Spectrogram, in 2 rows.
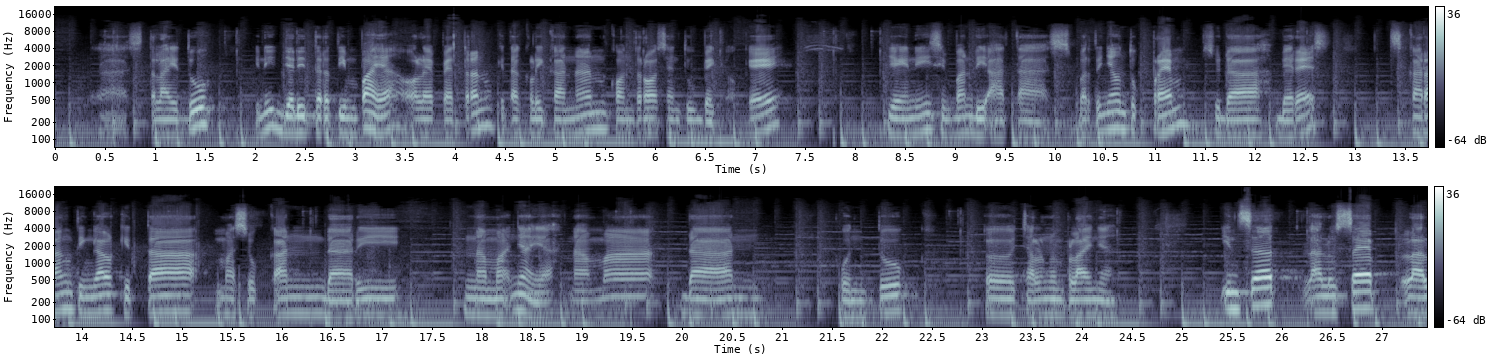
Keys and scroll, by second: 3.2 ctrl+z, 21.6 ctrl+c.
